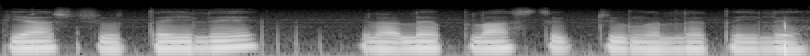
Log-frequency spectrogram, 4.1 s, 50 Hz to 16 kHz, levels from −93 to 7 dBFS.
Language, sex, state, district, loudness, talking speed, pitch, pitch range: Wancho, male, Arunachal Pradesh, Longding, -17 LUFS, 150 wpm, 115 Hz, 110-120 Hz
